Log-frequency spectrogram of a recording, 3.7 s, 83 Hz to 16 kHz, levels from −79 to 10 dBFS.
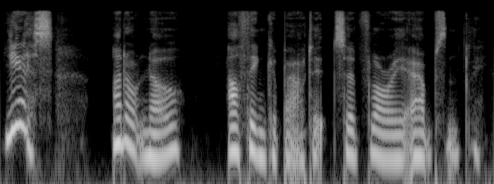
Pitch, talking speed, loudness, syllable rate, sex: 215 Hz, 145 wpm, -18 LUFS, 5.2 syllables/s, female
